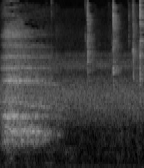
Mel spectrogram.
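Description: A man breathing out audibly through the mouth after a sip of whiskey: one breathy sigh that fades over about a second, the exhale that lets the aftertaste come back across the palate. Two faint clicks follow near the end.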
